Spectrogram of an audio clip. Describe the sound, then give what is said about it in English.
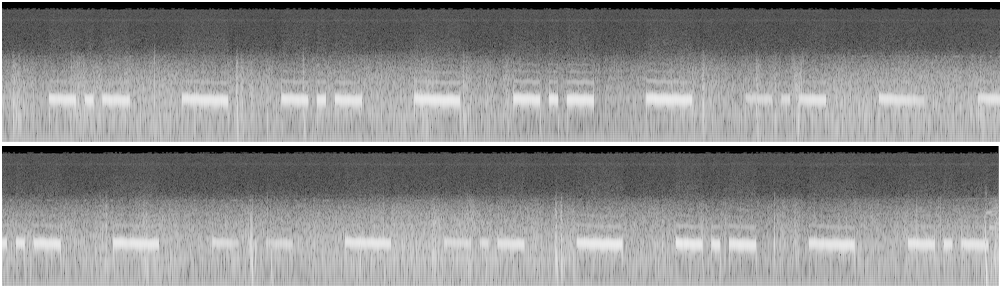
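A steady stream of Morse code beeps, short dots and longer dashes in a single mid-pitched tone, keyed rapidly over a constant hiss of radio static with no voices. “I immediately realised that this was the Morse code transmission that Sven had written about earlier, and quickly went home, got his letter out of the file, checked and found that it was exactly what he'd had”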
